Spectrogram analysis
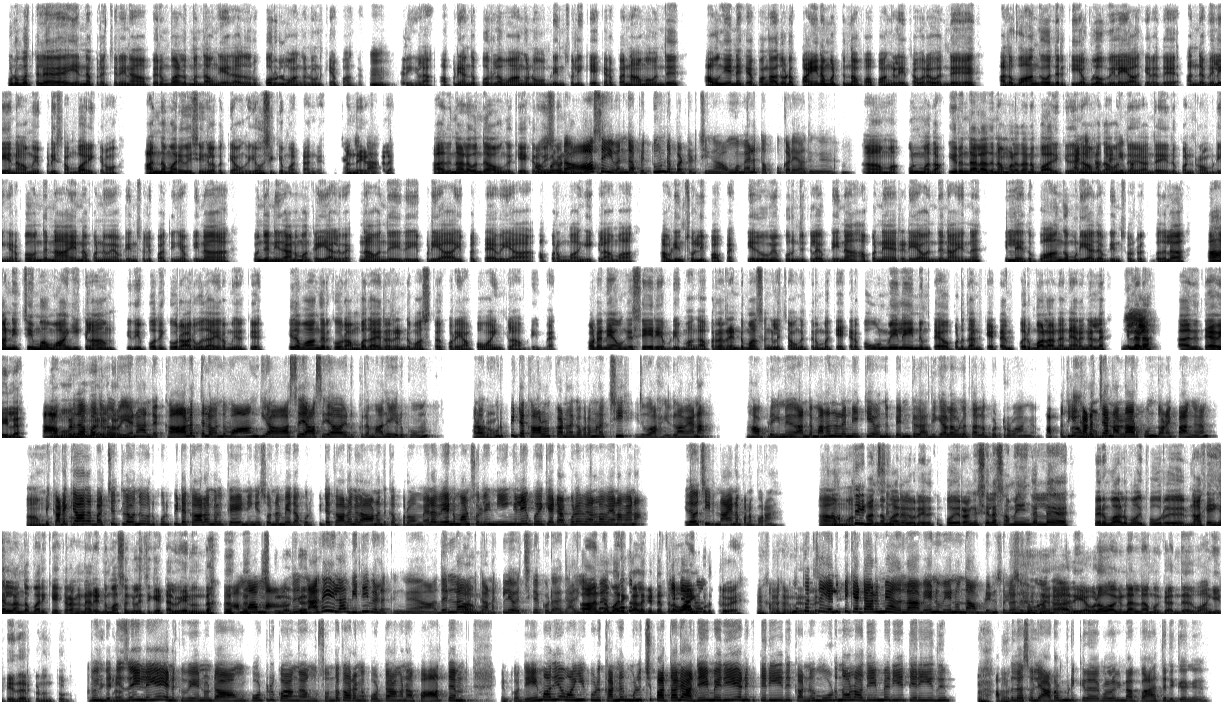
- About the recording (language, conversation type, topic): Tamil, podcast, இல்லை சொல்ல வேண்டிய நேரம் வந்தால் நீங்கள் அதை எப்படி சொல்லுவீர்கள்?
- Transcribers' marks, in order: laughing while speaking: "யோசிக்க"; unintelligible speech; tapping; "ஆனதுக்கு" said as "கானதுக்கு"; laughing while speaking: "அப்படின்னு சொல்லிருவாங்க"; laughing while speaking: "வேணும்ன்னு தான் சொல்லுவாங்க"; laugh; laughing while speaking: "அது எவ்வளோ வாங்குனாலும்"; in English: "டிசைன்லயே"; laugh; laughing while speaking: "அடம்பிடிக்கிறவங்களையும் நான் பார்த்துருக்கேங்க"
